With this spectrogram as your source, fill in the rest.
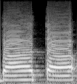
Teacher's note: دا جو ہے وہ اور تا جو ہے یہ دونوں پتلے حروف ہیں، باریک آواز ان کی آئے گی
